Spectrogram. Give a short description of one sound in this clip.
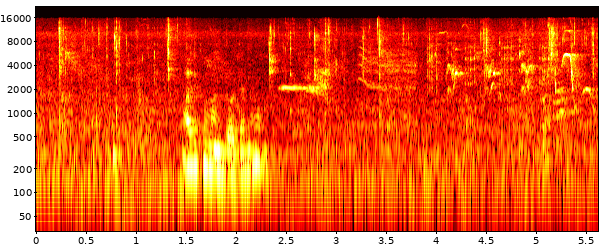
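Hands squelch as they mix food on metal plates.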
